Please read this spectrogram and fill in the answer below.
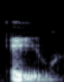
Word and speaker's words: eu: the translation for I is a you it's pronounced ay u EU a you for you it's pronounced bo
